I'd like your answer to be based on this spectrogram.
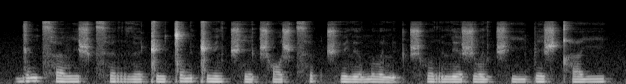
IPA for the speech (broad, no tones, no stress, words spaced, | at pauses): ɡɪnt͡sʰœβiʃ t͡sʰʏrðʏ ǁyǀʊn ǁylʲ t͡ʃʰɪ t͡ʃʰɔʃt͡sʰʏpt͡ʃʰylʲ ʊnʊlʲ | t͡ʃʰʊrlʲœʃ ʊlʲ t͡ʃʰi pɪʃ qʰi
